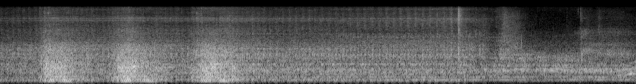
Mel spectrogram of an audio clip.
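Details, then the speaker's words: Honda Vario 150 scooter that wouldn't electric-start but would kick-start (battery normal, no MIL code): after the magnet was cleaned, a few quick cranking bursts, then a steady, even idle with no knocks or misses; normal idle. "Hai di sini motor sudah nyala Bro"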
